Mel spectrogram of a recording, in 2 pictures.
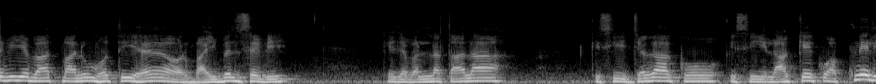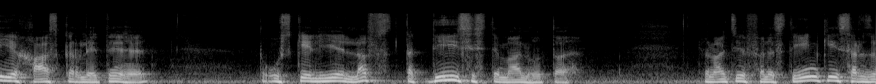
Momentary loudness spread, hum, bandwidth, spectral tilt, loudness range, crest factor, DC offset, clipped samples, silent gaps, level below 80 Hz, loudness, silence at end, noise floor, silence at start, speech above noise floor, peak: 22 LU; none; 11.5 kHz; -8.5 dB/octave; 3 LU; 12 dB; under 0.1%; under 0.1%; none; -44 dBFS; -20 LUFS; 0 s; -40 dBFS; 0 s; 21 dB; -6 dBFS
